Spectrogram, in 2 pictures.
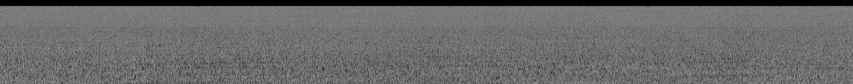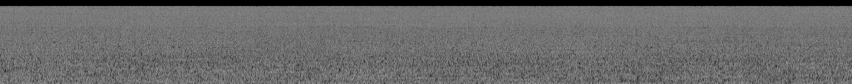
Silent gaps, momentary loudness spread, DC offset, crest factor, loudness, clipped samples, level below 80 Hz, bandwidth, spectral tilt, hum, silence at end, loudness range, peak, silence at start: none; 0 LU; under 0.1%; 14 dB; -15 LUFS; under 0.1%; -42 dBFS; 16.5 kHz; 0 dB/octave; none; 0 s; 0 LU; -4 dBFS; 0 s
